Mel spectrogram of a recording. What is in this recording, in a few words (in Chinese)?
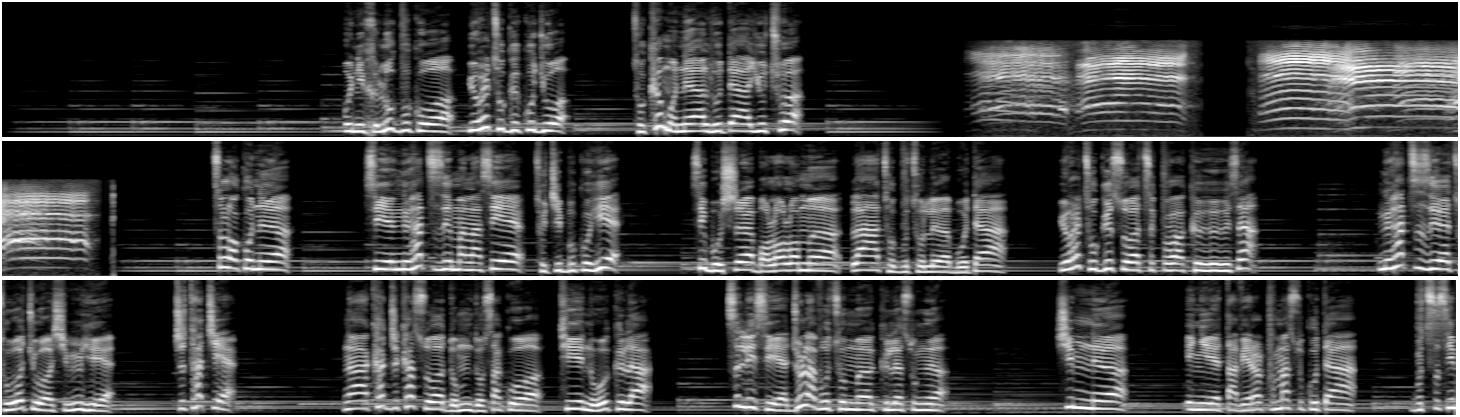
凉山彝语; 以色列伯利恒; nuosu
